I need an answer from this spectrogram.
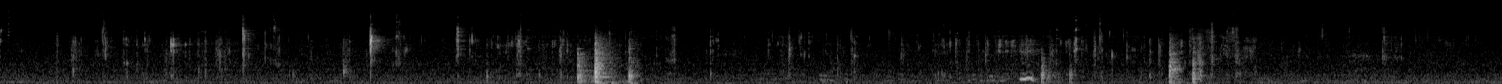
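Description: Chewing and biting of cheesy tteokbokki rice cakes: soft wet mouth sounds and many small clicks, with a few louder knocks about six seconds in and twice more after ten seconds.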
